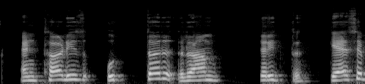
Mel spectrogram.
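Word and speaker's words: उत्तररामचरित: And third is उत्तर रामचरित। कैसे pronounce करना है वर्ड को, अगर आपने सीख लिया तो आपका आर्ट एंड कल्चर काफी आसान हो जाएगा।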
